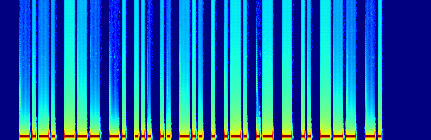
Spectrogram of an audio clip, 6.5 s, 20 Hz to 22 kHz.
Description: Morse code, heard as a keyed tone, about 25 wpm, 700 Hz. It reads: CONSIDERATION
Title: Top 1251-1500 Words 25wpm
